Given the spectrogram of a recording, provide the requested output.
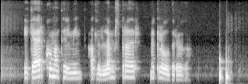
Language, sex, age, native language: Icelandic, female, 40-49, Icelandic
